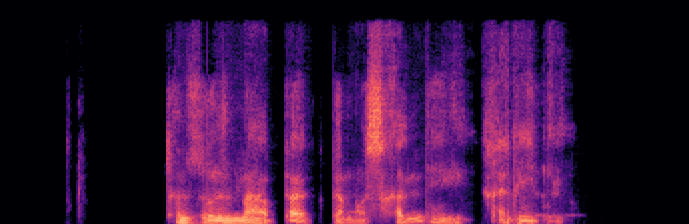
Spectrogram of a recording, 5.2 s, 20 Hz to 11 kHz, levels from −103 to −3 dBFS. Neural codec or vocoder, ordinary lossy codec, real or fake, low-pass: codec, 24 kHz, 1.5 kbps, HILCodec; MP3, 96 kbps; fake; 9.9 kHz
